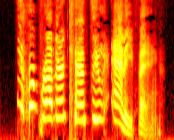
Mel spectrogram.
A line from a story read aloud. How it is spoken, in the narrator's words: Shirley said, giggling in a most annoying way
